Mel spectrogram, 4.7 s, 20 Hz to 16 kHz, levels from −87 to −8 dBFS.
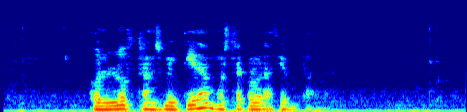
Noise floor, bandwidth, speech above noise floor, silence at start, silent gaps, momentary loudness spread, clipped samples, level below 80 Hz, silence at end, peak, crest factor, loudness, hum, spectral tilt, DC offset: -49 dBFS; 6.2 kHz; 24 dB; 0.15 s; none; 15 LU; under 0.1%; -42 dBFS; 0.35 s; -12 dBFS; 16 dB; -26 LUFS; none; -10 dB/octave; under 0.1%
